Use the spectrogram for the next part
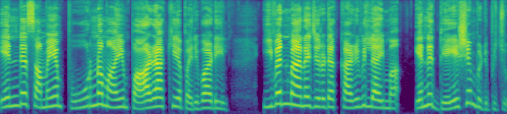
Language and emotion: Malayalam, angry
